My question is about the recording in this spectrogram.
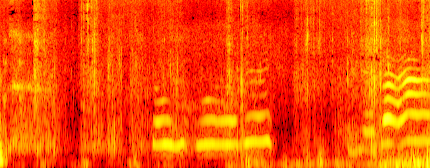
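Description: Faint, high-pitched child's voice in a few drawn-out notes, sing-song rather than ordinary talk.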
